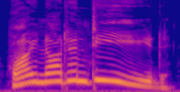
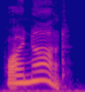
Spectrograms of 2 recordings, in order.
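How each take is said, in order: First: High, loud, slow exclamation; drawn-out humbug outburst; exclaiming bug. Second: High-pitched simple question; high, unforced boy's query. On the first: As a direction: exclaim it grandly. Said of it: "exclaimed the bug". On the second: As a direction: ask it innocently, rising. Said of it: "asked Milo". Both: A narrator's reading.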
